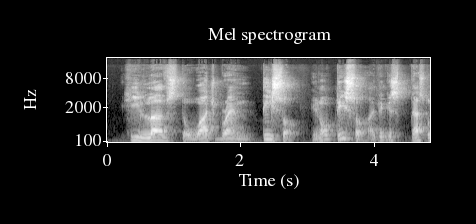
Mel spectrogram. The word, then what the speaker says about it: Tissot: Ladies and gentlemen, there's a gentleman that he loves the watch brand Tissot. Tissot. I think that's the way you pronounce it.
